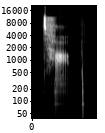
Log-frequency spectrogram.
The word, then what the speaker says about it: top: Take the word top. The ta is right at the beginning of a stressed syllable, so it gets that puff of air.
